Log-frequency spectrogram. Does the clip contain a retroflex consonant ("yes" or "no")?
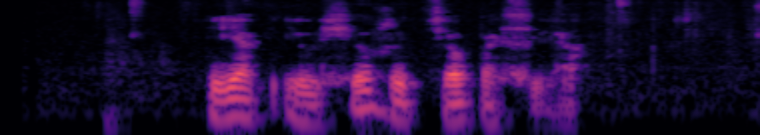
yes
